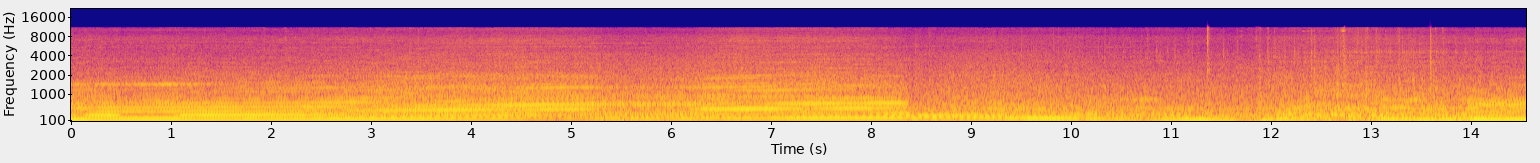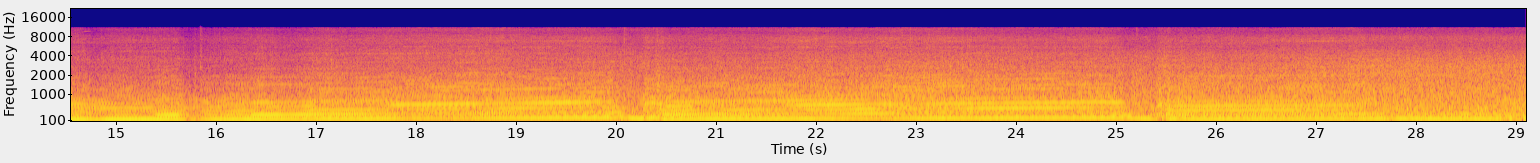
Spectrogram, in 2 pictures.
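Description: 1980 VW Scirocco Mk1 GT's four-cylinder engine heard inside the cabin, pulling hard at track pace. Its pitch climbs slowly in each gear and drops at the gear changes, about 8, 16, 20 and 25 seconds in. It also dips lower and climbs again about 12 seconds in.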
